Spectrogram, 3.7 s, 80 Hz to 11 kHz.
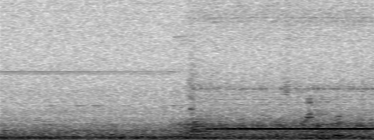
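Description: A Southwestern Industries TRAK 3-axis CNC bed mill with its spindle running in low gear gives a steady mechanical hum that rises slightly midway, with thin whining tones on top.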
